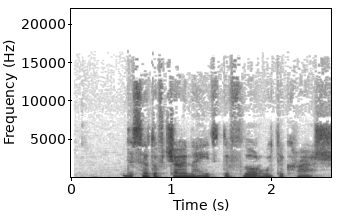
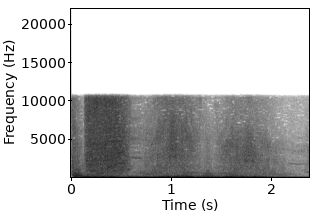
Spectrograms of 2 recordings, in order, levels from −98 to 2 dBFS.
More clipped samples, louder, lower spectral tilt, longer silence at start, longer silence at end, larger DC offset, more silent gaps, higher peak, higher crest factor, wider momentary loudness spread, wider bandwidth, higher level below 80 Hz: second, under 0.1% vs 0.3%; second, -25 LUFS vs -11 LUFS; about the same, -3 dB/octave vs -3 dB/octave; first, 0.5 s vs 0 s; about the same, 0 s vs 0 s; neither; neither; second, -8 dBFS vs 0 dBFS; first, 20 dB vs 10 dB; about the same, 10 LU vs 9 LU; first, 16.5 kHz vs 11 kHz; second, -62 dBFS vs -12 dBFS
